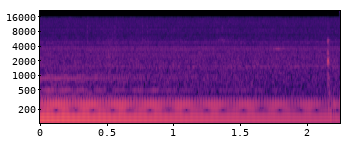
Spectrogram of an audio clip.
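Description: A chord on an Ibanez AS-100 semi-hollow electric guitar, played through a Peavey Studio Pro amp, left to ring and slowly fading as the song ends.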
